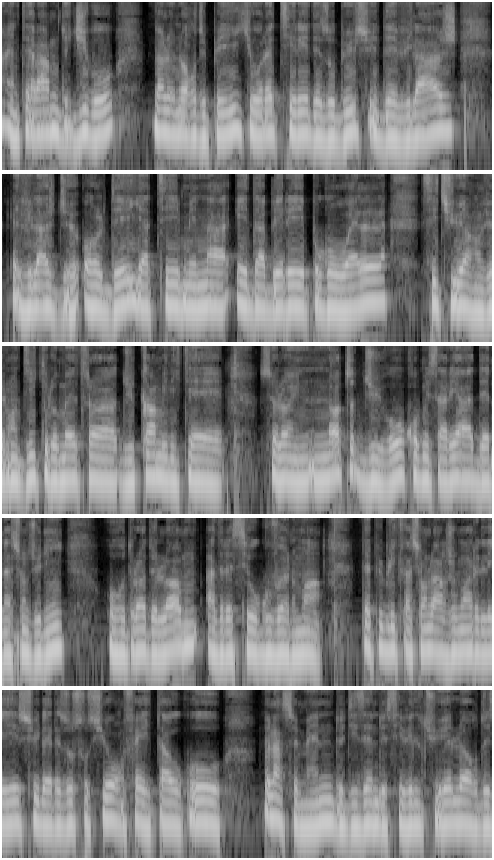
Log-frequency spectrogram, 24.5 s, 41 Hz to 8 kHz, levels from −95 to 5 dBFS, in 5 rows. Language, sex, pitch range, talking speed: Italian, male, 115-130 Hz, 175 wpm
